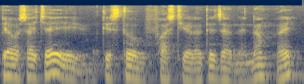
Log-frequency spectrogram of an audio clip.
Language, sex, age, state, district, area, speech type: Nepali, male, 30-45, West Bengal, Darjeeling, rural, spontaneous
